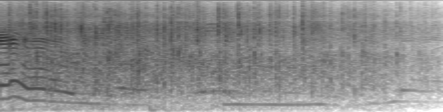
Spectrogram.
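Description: Applause that fades away, with a voice calling out over it in the first second.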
